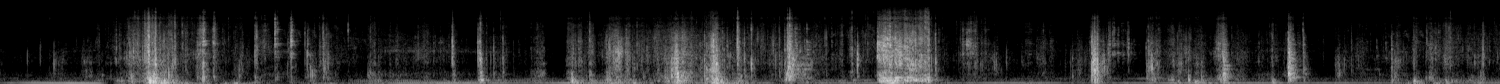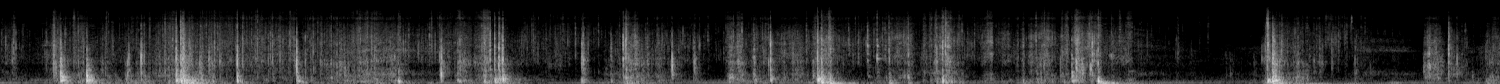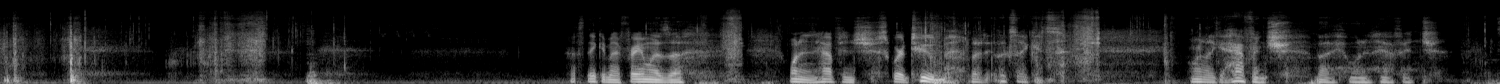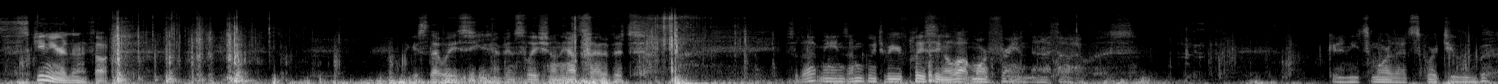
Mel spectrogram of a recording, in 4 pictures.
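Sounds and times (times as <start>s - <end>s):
material cracking and breaking: 0.8s - 33.7s, 44.7s - 48.0s, 50.6s - 52.8s.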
